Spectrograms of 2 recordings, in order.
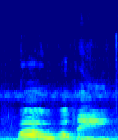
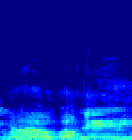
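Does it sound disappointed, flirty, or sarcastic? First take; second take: sarcastic; flirty. First: It sounds sarcastic. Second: It sounds flirty.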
